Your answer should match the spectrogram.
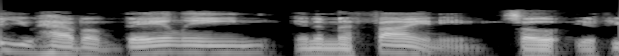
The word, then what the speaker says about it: valine: Now, what this means is that molecule that is breaking down the catecholamines is made up of, was it valine? Well, how do you say that, Laura? – Valine. Mm-hmm. – Valine.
